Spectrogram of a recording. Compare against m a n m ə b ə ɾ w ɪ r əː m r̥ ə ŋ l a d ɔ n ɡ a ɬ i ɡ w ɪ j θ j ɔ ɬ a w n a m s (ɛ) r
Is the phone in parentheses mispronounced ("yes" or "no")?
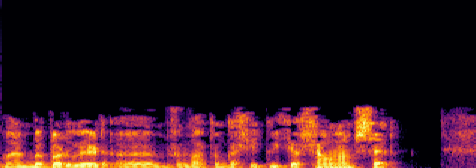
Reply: no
